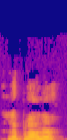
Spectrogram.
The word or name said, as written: Plaine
